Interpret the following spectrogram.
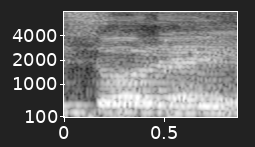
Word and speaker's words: soleil: Et les amoureux du soleil en liqueur. Soleil. Le O est ouvert.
